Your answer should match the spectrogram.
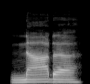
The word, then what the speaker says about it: not a: So a native speaker is going to pronounce that as a soft D and say, nada, nada.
